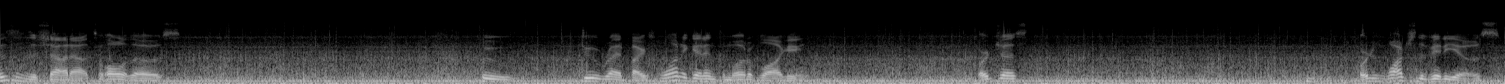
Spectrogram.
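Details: Adult man who stutters, speaking while riding a motorcycle; stuttering.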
